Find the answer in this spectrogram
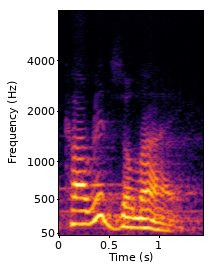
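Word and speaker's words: charizomai (χαρίζομαι): This word, there is another word in the New Testament that looks like this, and it's pronounced charizomai, C-H-A-R-I-Z-O-M-A-I.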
